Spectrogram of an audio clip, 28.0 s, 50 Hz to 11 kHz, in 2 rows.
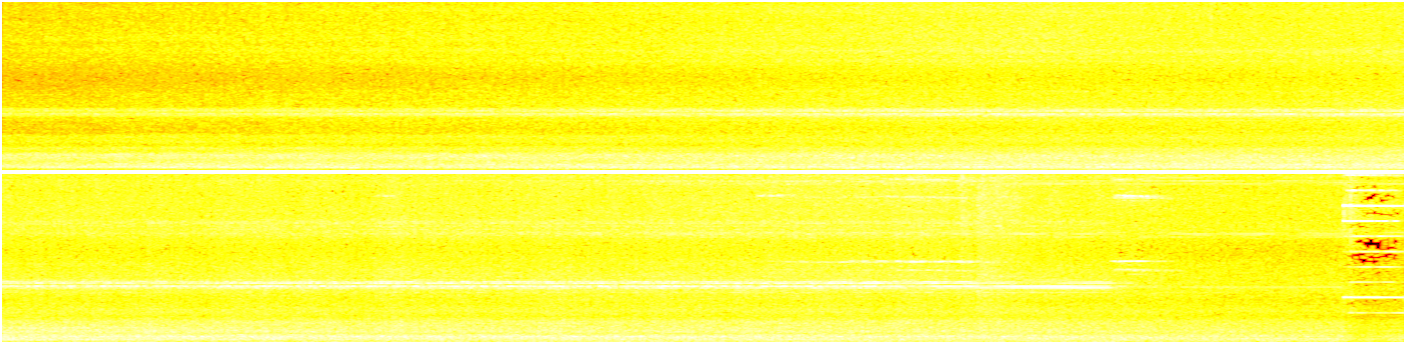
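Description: Class 360 Desiro electric multiple unit pulling into an underground station platform: a steady rumble of wheels and running gear, echoing in the tunnel station. A thin, steady high whine runs over the rumble and fades out about three-quarters of the way through as the train slows.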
